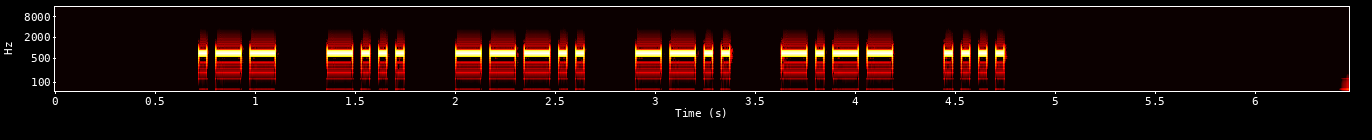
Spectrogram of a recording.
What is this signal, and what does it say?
Morse code, heard as a keyed tone, about 28 wpm, spaced as for 20 wpm, 700 Hz. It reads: WB8ZYH
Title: USA Call Signs - 2x Character Spacing - 28wpm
